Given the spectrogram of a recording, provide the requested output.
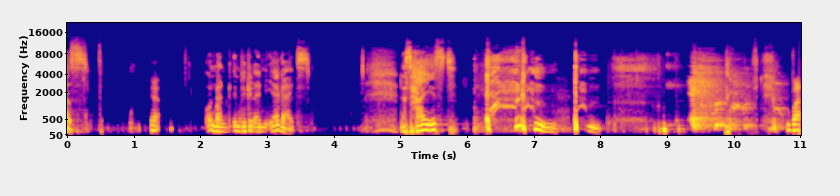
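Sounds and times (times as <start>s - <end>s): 
speech: 0.0s - 0.4s, 2.2s - 3.8s, 4.4s - 9.6s, 10.9s - 11.0s
person clearing throat: 6.2s - 8.2s, 8.9s - 10.9s
person coughing: 6.2s - 8.5s, 9.4s - 11.0s.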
